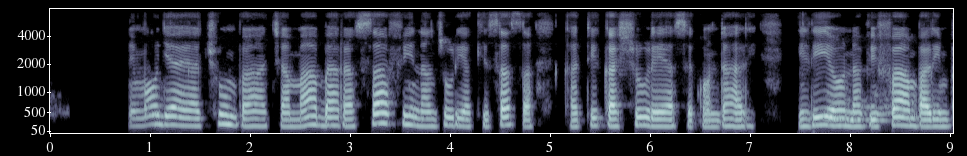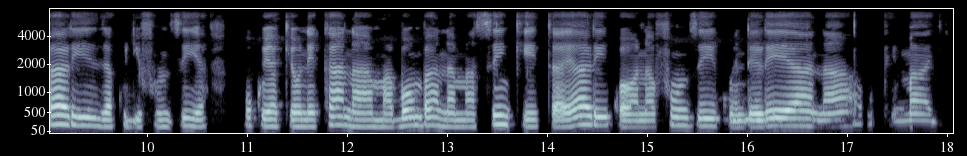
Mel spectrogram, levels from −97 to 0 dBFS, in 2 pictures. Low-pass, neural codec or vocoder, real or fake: 7.2 kHz; none; real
